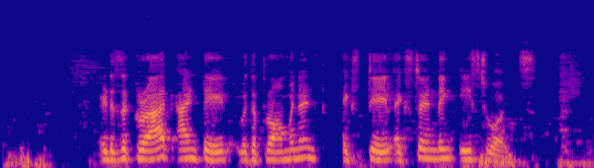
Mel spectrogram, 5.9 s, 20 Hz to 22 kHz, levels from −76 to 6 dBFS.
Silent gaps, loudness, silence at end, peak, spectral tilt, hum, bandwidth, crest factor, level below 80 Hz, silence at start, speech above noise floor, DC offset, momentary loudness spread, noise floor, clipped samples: none; -20 LUFS; 0 s; -2 dBFS; -6 dB/octave; none; 7.8 kHz; 20 dB; -42 dBFS; 0.05 s; 32 dB; under 0.1%; 21 LU; -51 dBFS; under 0.1%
